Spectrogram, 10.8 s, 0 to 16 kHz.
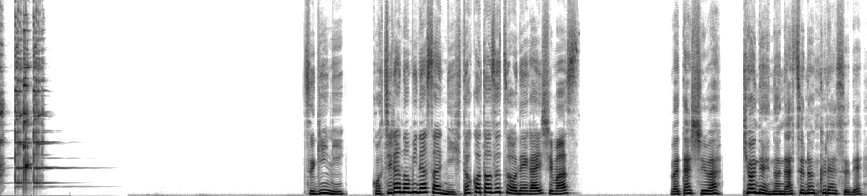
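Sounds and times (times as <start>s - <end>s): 
glasses clinking during a toast: 0.0s - 1.1s
speech: 3.9s - 7.3s, 8.4s - 10.8s.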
